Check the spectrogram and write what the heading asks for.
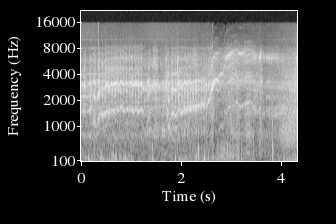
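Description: RC buggy's electric motor and gear train whining under throttle. The pitch wavers with speed and climbs sharply about two and a half seconds in as the car speeds up, over a low rumble and knocks from the tyres on pavers.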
